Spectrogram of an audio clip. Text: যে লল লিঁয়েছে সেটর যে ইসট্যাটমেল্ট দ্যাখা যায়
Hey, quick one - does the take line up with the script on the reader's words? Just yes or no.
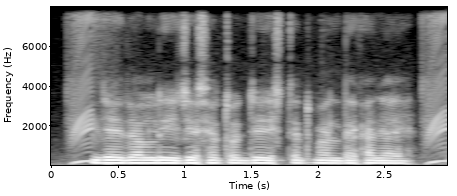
yes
